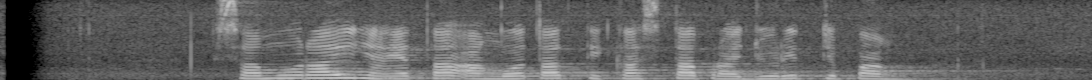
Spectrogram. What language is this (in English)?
Sundanese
